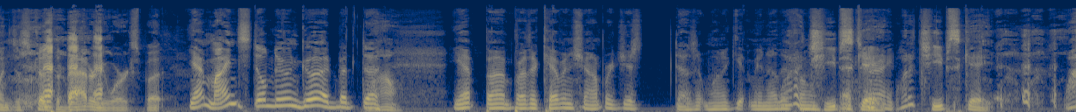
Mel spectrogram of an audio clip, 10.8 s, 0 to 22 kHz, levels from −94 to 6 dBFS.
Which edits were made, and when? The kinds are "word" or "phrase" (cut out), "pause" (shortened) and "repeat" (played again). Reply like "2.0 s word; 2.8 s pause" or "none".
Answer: 1.8 s pause

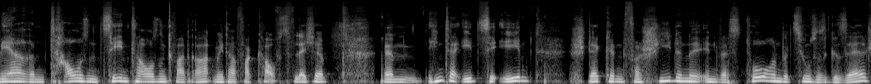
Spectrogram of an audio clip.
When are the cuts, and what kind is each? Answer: none

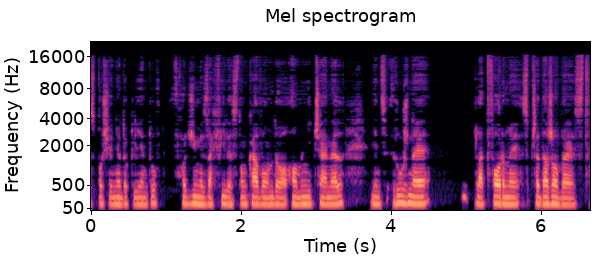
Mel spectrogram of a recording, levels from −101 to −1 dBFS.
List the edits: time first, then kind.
1.0 s pause

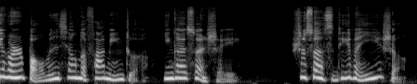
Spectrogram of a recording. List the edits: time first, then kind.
none

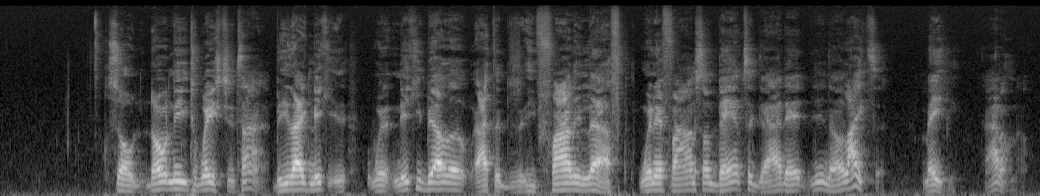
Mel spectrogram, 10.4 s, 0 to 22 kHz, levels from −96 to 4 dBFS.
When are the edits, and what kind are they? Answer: 2.7 s pause; 6.3 s pause; 6.9 s word

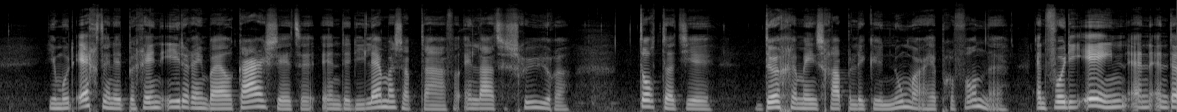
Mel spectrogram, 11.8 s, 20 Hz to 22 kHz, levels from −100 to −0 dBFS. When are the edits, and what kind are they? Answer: 7.3 s pause; 10.3 s pause

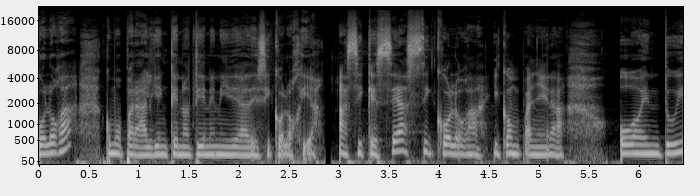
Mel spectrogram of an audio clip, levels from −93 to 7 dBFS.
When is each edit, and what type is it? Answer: none

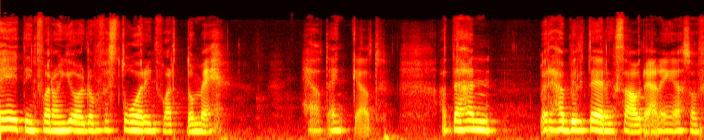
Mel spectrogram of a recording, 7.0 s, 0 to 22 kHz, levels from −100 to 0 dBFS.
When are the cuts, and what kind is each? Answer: none

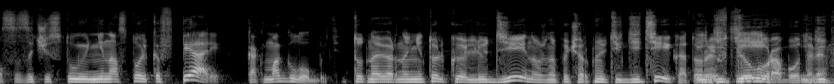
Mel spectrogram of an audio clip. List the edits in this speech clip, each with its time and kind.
none

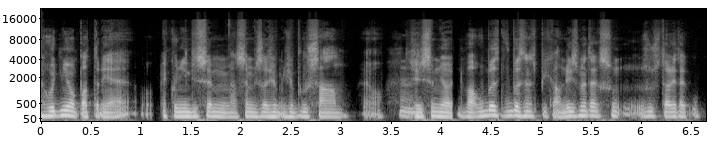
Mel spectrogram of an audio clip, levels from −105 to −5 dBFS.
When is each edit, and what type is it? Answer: 1.1 s pause; 2.4 s word; 4.1 s word; 4.6 s phrase

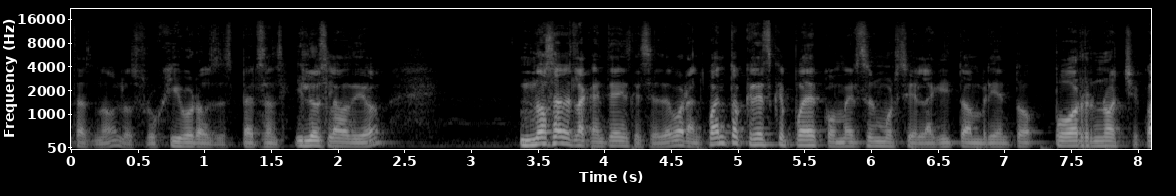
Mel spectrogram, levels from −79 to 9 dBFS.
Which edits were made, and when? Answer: 1.6 s word; 1.9 s word; 4.2 s word

